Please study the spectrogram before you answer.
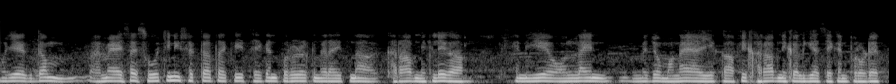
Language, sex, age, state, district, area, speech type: Urdu, male, 30-45, Uttar Pradesh, Gautam Buddha Nagar, urban, spontaneous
